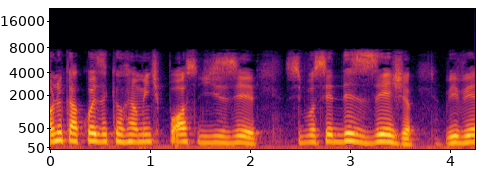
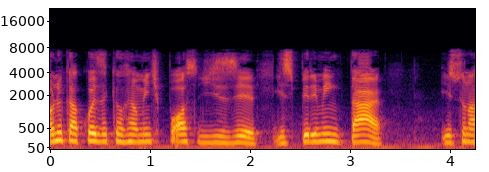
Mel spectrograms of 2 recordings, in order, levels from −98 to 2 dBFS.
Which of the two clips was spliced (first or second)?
second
